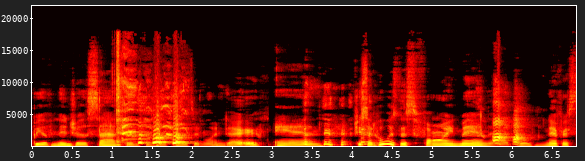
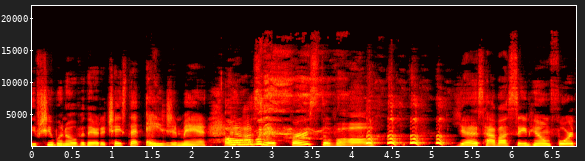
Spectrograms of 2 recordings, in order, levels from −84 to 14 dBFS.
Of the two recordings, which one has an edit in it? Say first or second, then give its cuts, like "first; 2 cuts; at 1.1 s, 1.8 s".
first; 1 cut; at 2.9 s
